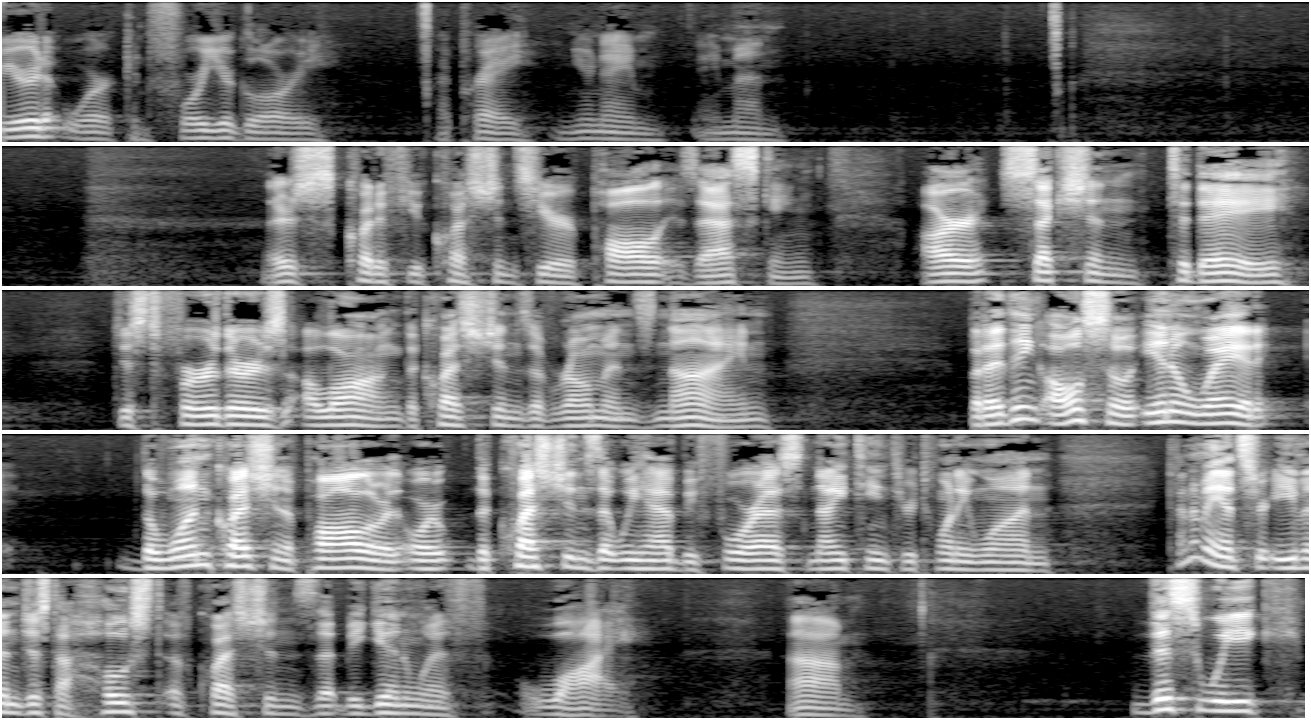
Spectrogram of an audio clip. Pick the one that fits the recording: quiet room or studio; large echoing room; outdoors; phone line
large echoing room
